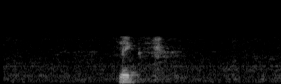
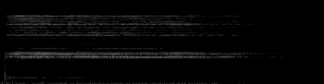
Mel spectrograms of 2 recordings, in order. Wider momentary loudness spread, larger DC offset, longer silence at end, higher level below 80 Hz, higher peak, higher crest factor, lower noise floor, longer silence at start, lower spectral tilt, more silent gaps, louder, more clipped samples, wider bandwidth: first, 27 LU vs 14 LU; neither; first, 1.15 s vs 0.3 s; first, -70 dBFS vs -76 dBFS; first, -12 dBFS vs -32 dBFS; first, 26 dB vs 16 dB; second, -58 dBFS vs -70 dBFS; first, 1.2 s vs 0 s; first, -5 dB/octave vs 2.5 dB/octave; neither; first, -32 LUFS vs -44 LUFS; neither; second, 4 kHz vs 11 kHz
